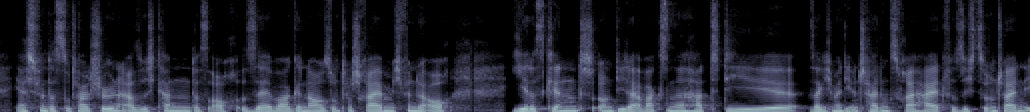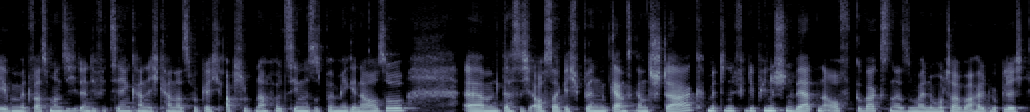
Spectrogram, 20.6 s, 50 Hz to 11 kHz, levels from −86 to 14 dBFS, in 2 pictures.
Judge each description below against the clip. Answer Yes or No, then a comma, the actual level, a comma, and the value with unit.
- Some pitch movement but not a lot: No, narrow, 1.8 semitones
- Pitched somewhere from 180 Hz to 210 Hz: Yes, high, 190 Hz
